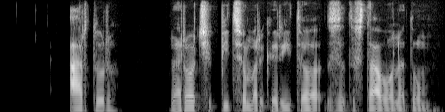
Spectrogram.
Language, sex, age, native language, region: Slovenian, male, 18-29, Slovenian, Central Slovenia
